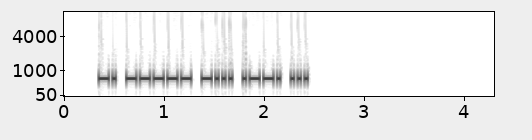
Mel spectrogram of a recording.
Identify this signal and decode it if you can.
Morse code, heard as a keyed tone, about 34 wpm, 700 Hz. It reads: N0BPS
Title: USA Call Signs - 5 Characters - Repeated 2x - 35wpm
